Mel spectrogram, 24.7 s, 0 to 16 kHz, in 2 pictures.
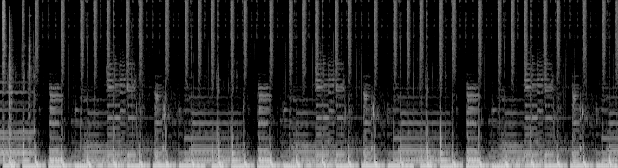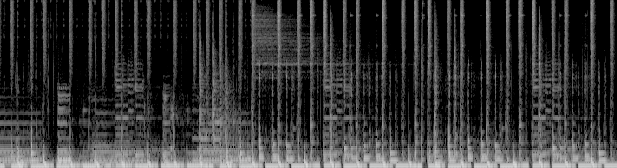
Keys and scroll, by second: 0.8 ctrl+d, 1.4-1.9 typing, 3.1 ctrl+t, 3.5-4.1 Escape, 3.6 Return, 4.5 ctrl+d, 4.8-6.4 typing, 7.1 ctrl+z, 7.4-10.5 typing, 8.3 ctrl+d, 9.1 ctrl+d, 11.1 ctrl+d, 11.6-16.0 typing, 13.3 ctrl+d, 14.8 ctrl+alt+z, 15.0 ctrl+d, 15.4 Delete, 15.7 ctrl+d, 16.8 ctrl+d, 17.2 m, 17.4 v, 17.6 ctrl+t, 18.1 Return, 18.6-22.5 typing, 22.0 Delete, 22.3 ctrl+d, 23.2 ctrl+u.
